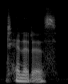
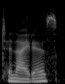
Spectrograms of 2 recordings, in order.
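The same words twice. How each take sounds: First: The ending is a short, unstressed '-ih-tus'. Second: The ending sounds like '-itis' in 'arthritis'. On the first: The word names a neurological condition. "The reason it's tinnitus, technically" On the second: The word would suggest an inflammation. "I will never, ever, ever correct someone for saying tinnitus"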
